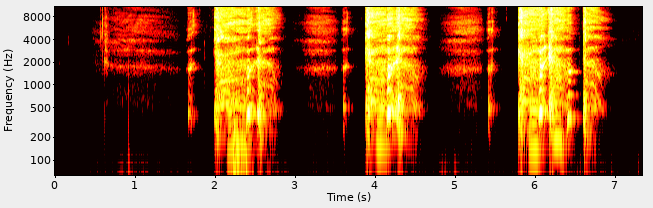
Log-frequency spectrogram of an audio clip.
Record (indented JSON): {
  "three_cough_length": "7.3 s",
  "three_cough_amplitude": 4920,
  "three_cough_signal_mean_std_ratio": 0.38,
  "survey_phase": "beta (2021-08-13 to 2022-03-07)",
  "age": "45-64",
  "gender": "Female",
  "wearing_mask": "No",
  "symptom_none": true,
  "smoker_status": "Ex-smoker",
  "respiratory_condition_asthma": false,
  "respiratory_condition_other": false,
  "recruitment_source": "REACT",
  "submission_delay": "1 day",
  "covid_test_result": "Negative",
  "covid_test_method": "RT-qPCR"
}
